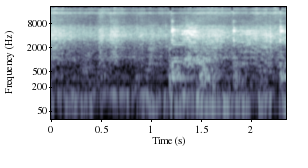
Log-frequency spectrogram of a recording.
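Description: Bitter gourd frying with onion in a pan, a soft steady sizzle broken by a few sharp scraping stirs of a spatula, close and clear with no voices.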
